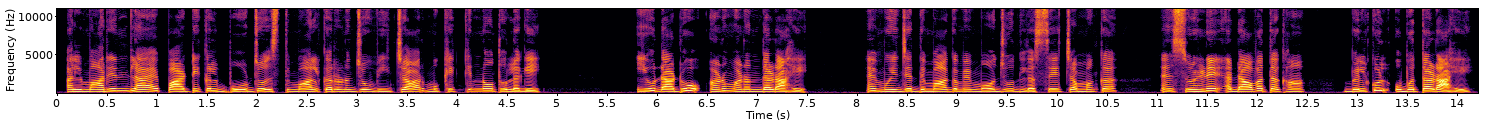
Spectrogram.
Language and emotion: Sindhi, disgusted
